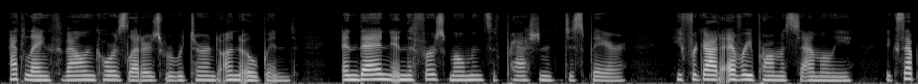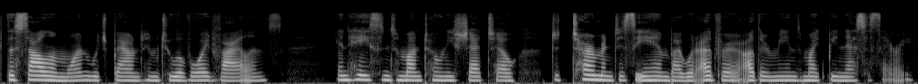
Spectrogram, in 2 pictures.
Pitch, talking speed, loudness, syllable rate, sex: 195 Hz, 155 wpm, -22 LUFS, 5.4 syllables/s, female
